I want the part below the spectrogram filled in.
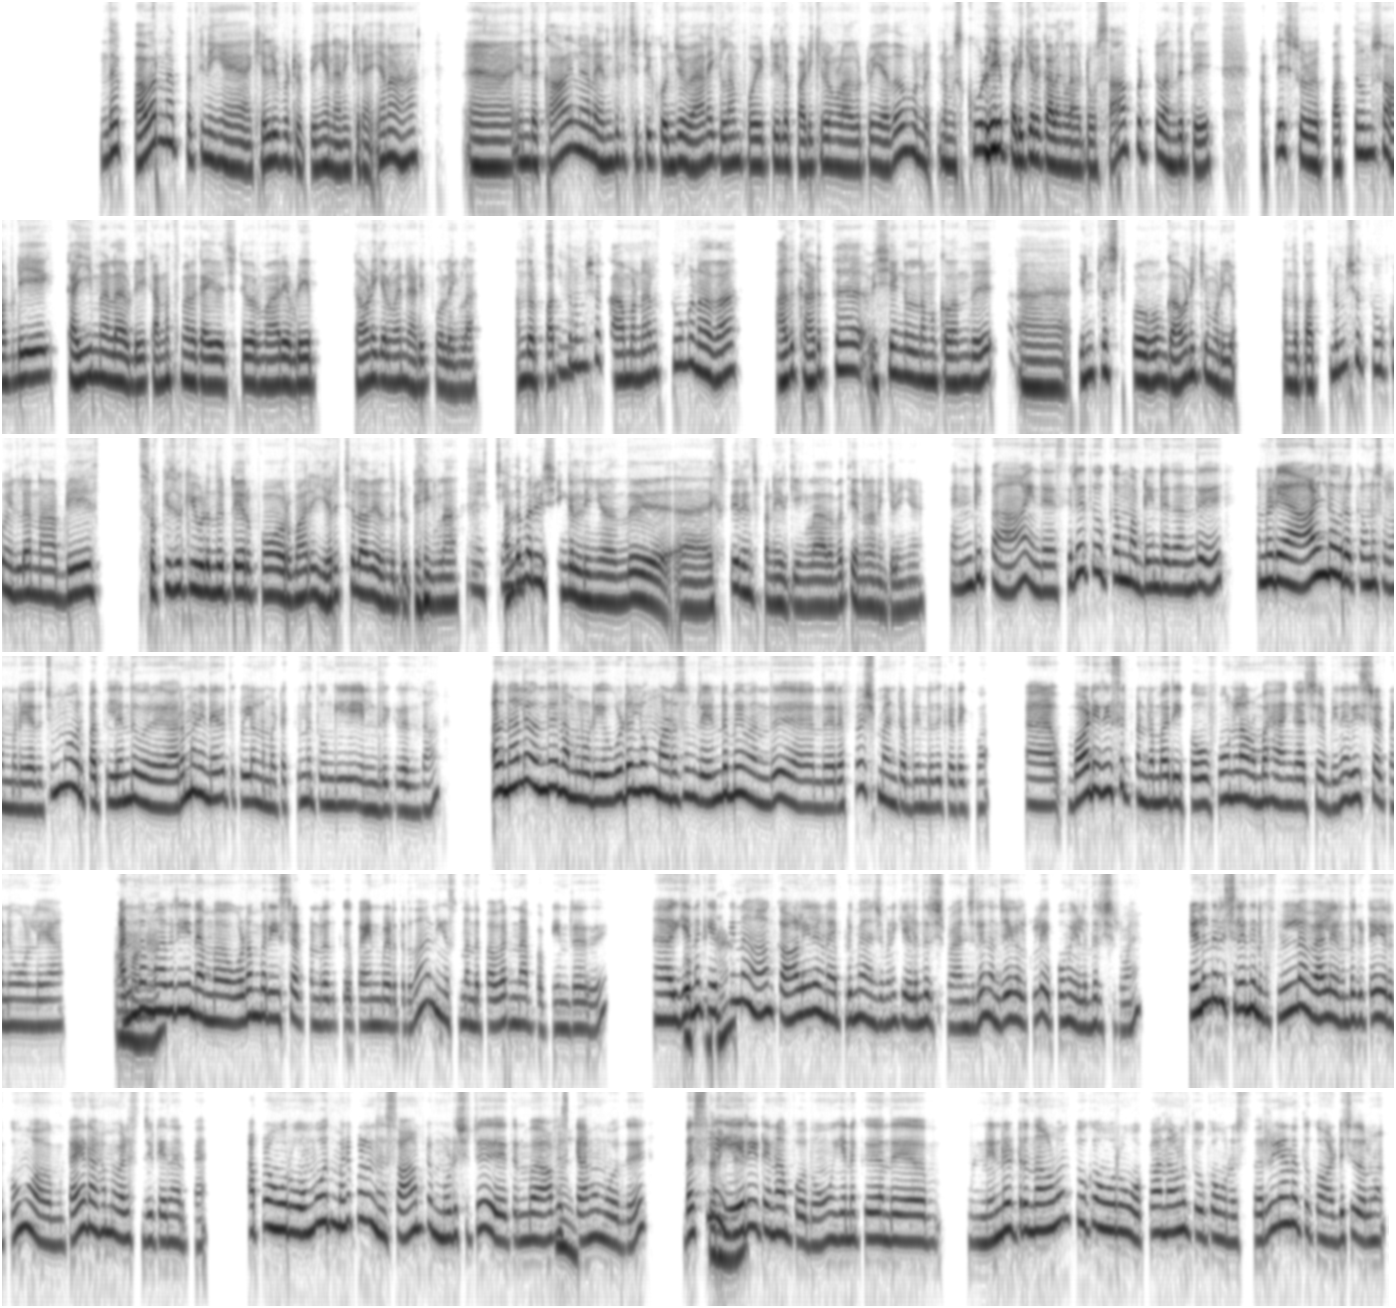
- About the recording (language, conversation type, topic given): Tamil, podcast, சிறு தூக்கம் உங்களுக்கு எப்படிப் பயனளிக்கிறது?
- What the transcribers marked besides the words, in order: tapping; in English: "பவர் நேப்"; "நேரம்" said as "நேல"; inhale; laughing while speaking: "இருந்துட்ருப்பீங்களா!"; inhale; in English: "எக்ஸ்பீரியன்ஸ்"; in English: "ரெஃப்ரெஷ்மெண்ட்"; in English: "ரீசெட்"; in English: "ஹேங்"; in English: "ரீஸ்டார்ட்"; in English: "ரீஸ்டார்ட்"; in English: "பவர் நேப்"; other background noise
